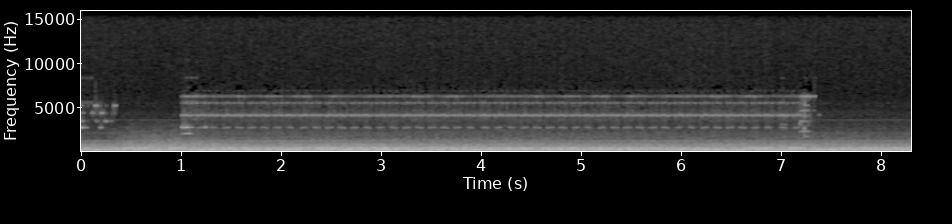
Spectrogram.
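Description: An electronic tone beeps in a cockpit.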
